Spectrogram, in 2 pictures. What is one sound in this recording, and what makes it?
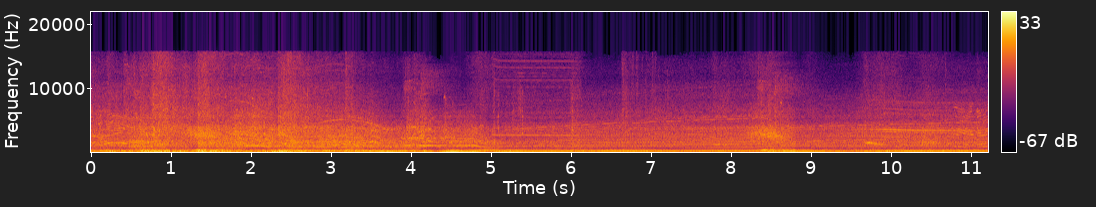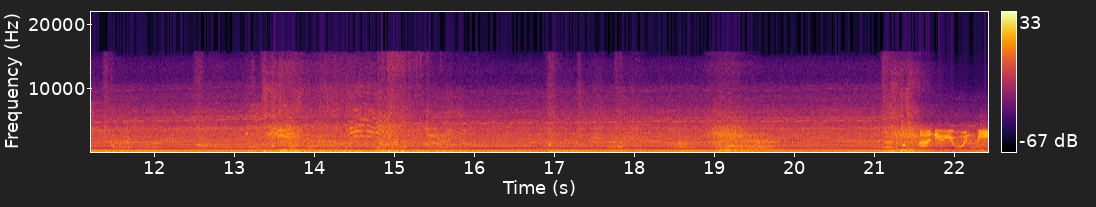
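A V12 sports car engine accelerates hard, shifting up through the gears.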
